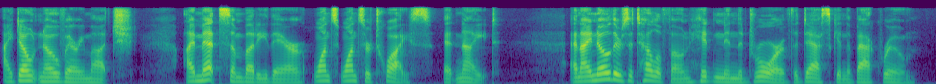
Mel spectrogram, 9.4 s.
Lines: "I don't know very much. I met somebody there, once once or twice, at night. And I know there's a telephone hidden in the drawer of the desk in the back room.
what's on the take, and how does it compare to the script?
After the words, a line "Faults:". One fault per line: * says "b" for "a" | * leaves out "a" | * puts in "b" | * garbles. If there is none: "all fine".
"I don't know very much. I met somebody there, once once or twice, at night. And I know there's a telephone hidden in the drawer of the desk in the back room.
Faults:
all fine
